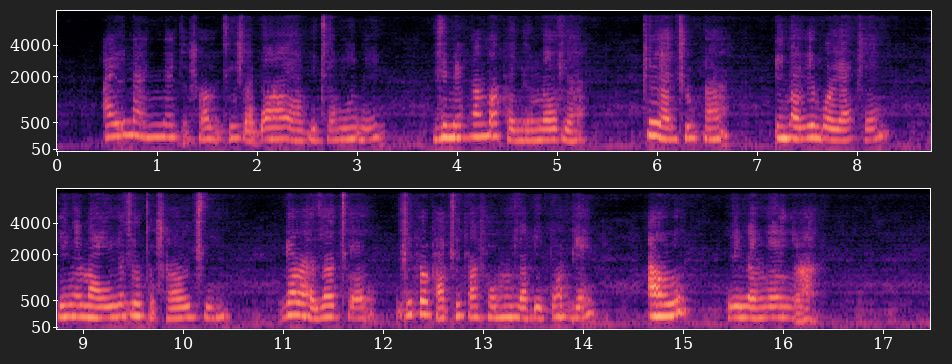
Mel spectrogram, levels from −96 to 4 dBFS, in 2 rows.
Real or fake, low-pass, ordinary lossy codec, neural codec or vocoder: fake; 7.2 kHz; AAC, 48 kbps; codec, 24 kHz, 1 kbps, SNAC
